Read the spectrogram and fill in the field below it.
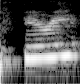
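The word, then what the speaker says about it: Fiere: from the earliest to fiery i'm pronouncing it her way bantam and the extraordinary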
